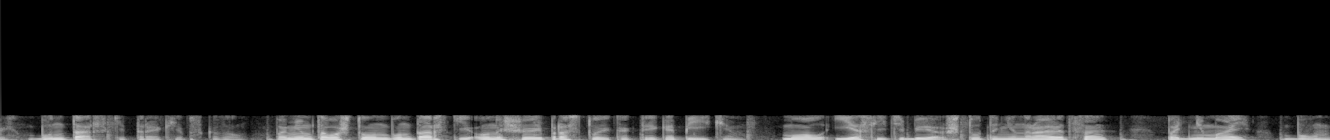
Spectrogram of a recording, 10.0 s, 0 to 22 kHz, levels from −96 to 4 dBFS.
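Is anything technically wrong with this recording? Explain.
No, nothing technically wrong turns up here; the speech comes through steady and intact the whole way, with nothing that needs pointing out.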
